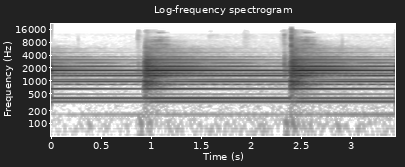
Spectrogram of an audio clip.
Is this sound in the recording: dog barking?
no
